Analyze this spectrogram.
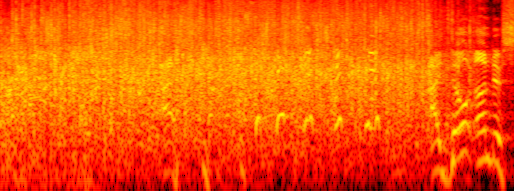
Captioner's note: laughter; applause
